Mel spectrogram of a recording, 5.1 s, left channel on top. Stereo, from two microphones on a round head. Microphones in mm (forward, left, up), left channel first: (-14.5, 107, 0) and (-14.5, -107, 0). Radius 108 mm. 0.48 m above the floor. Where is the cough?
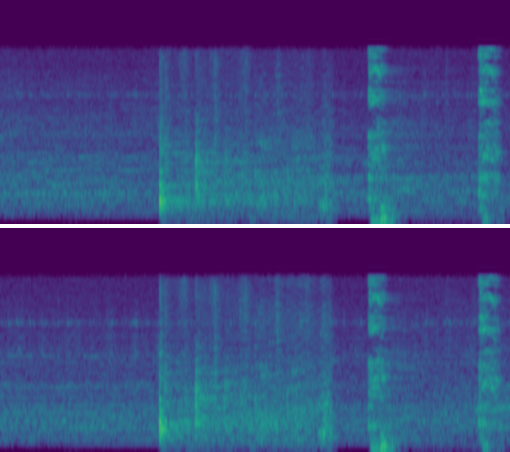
15° left (ahead or behind), 1.7 m.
